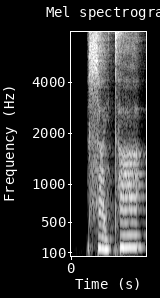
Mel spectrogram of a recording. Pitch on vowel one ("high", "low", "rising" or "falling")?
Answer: low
